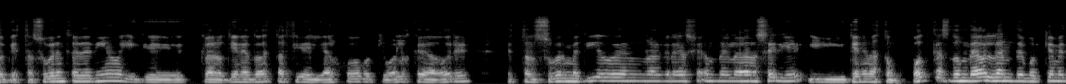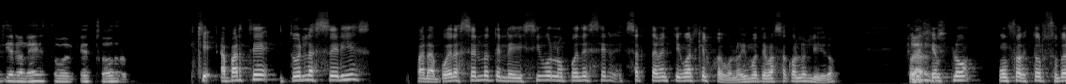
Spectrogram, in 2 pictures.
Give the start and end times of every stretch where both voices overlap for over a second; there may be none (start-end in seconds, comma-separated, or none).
none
